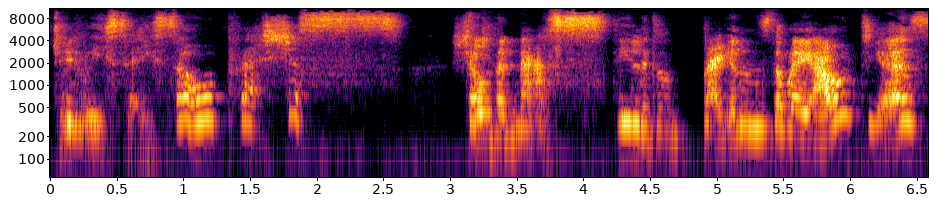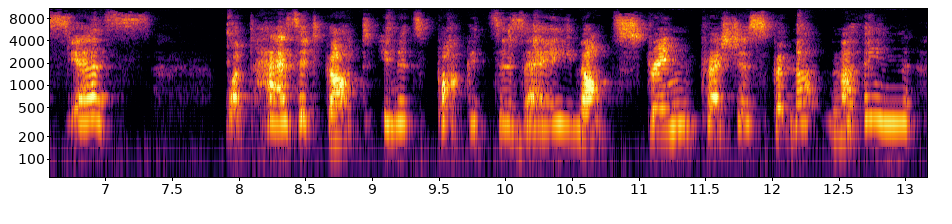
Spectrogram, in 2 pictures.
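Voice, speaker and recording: A man voicing a wretched, cunning, hissing cave creature, male, with a shrill, strained voice. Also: takes it slowly, fairly bright tone, far from the mic, heavily acted, rough recording. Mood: sly.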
